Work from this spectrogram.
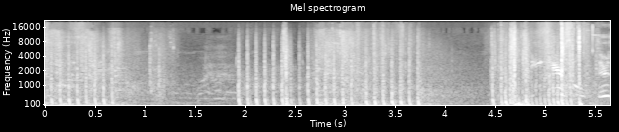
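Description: Rapid automatic gunfire in the video game Ghost Recon Breakpoint comes in long, loud, rattling bursts separated by short pauses, with a final heavy burst near the end.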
